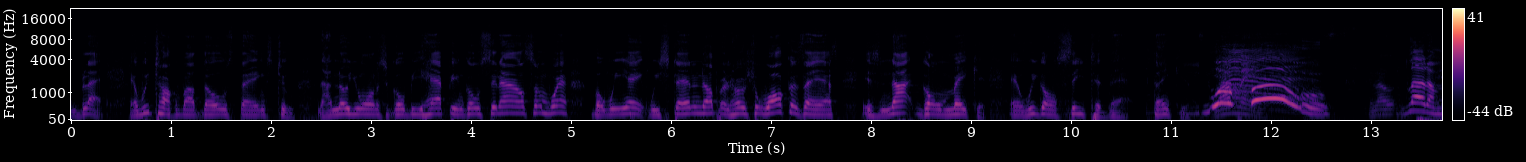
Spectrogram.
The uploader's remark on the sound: Has a caller from Chi-Town giving his two cents.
